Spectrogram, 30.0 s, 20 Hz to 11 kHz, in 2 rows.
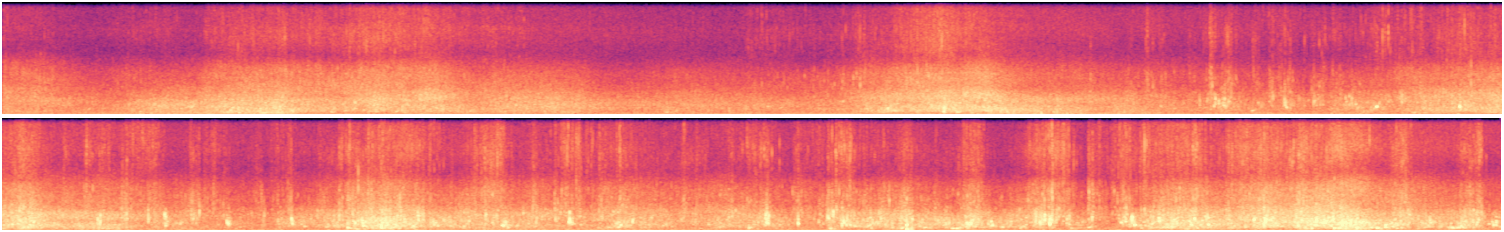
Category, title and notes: Soundscapes > Nature
Calm Sea Waves3 - Japan - Binaural
Recorded waves on a beach in a small quiet town in Japan. Recorded with: Zoom H5 Soundman OKM2 Classic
